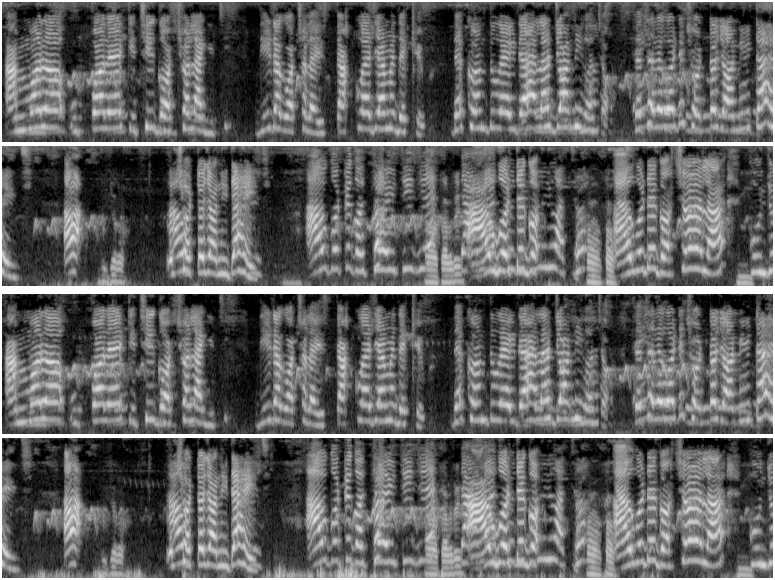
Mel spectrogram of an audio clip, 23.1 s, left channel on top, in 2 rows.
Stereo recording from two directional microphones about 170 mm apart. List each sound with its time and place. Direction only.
0.0 s a woman's voice: 10° left (ahead or behind); by 11.7 s 20° right (ahead or behind)
12.5 s crow: 25° right (ahead or behind)
13.1 s speech: 10° left (ahead or behind)
14.0 s a woman's voice: 65° right (ahead or behind)
14.3 s a woman's voice: 30° right (ahead or behind)
16.1 s a woman's voice: 50° right (ahead or behind)
17.2 s child singing: 55° right (ahead or behind)
17.9 s a child's voice: 5° left (ahead or behind)
18.6 s speech: 15° right (ahead or behind)
18.9 s speech: centre (ahead or behind)
20.1 s a child's voice: centre (ahead or behind)
20.7 s a child's voice: 10° right (ahead or behind); by 22.5 s 10° left (ahead or behind)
